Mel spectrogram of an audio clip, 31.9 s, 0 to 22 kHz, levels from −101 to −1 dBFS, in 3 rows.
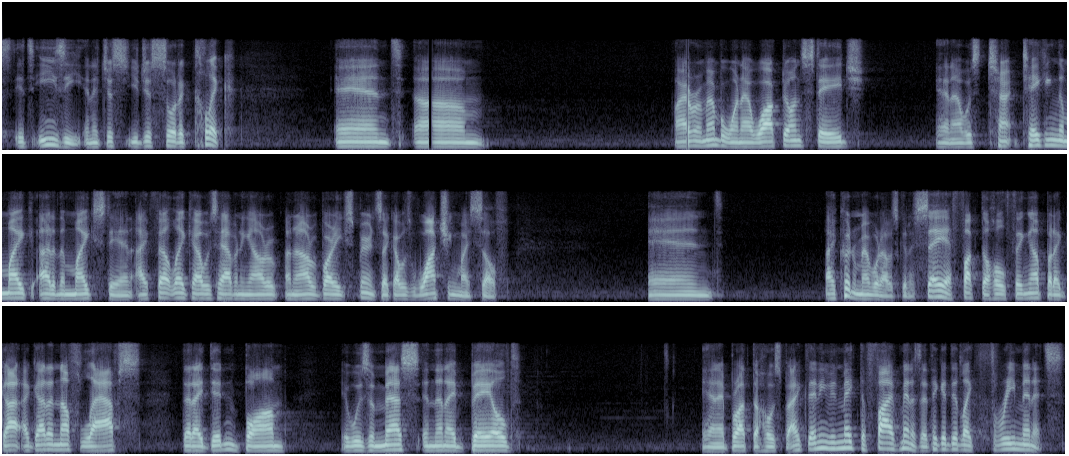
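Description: A speech recording, carried over a G.722 wideband call, has three brief hard-edged dropouts where the sound cuts to silence. The first comes at 2.20 to 2.24 s, just after "you just sort of". The second, at 4.26 to 4.33 s, loses about 40 ms. The last, at 6.84 to 6.89 s, comes just before "when I walked on". After each gap the speech resumes with brief distortion. This is packet loss on an ADPCM call. Each 20 ms gap fits a single lost packet and the 40 ms gap fits two. Because the lost packets never reached the decoder and the missing audio was filled with silence, the decoder's adaptive predictor and step size fell out of step with the sender's and needed some tens of milliseconds to realign.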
